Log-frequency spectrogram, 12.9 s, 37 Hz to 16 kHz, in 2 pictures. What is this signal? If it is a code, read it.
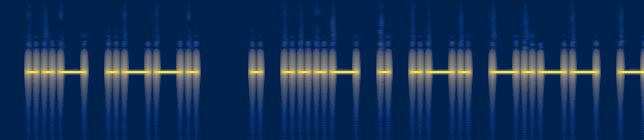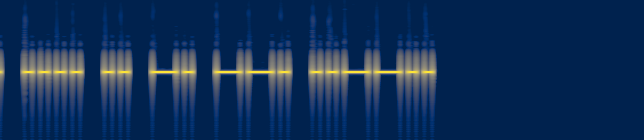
Morse code, heard as a keyed tone, about 15 wpm, 700 Hz. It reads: UP EVERYTHING?
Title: Sentences from Top 700 Words 15wpm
